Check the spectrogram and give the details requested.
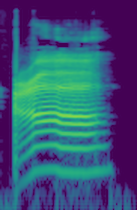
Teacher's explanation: fathah tegak seperti ini maka ainnya dibaca dengan vokal a karena huruf berharakat fathah itu dia mesti dibaca dengan vokal A tapi kadar panjangnya dua harakat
